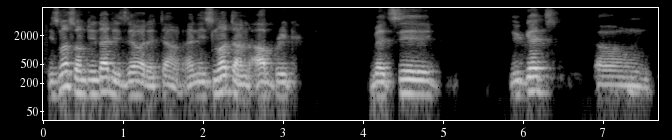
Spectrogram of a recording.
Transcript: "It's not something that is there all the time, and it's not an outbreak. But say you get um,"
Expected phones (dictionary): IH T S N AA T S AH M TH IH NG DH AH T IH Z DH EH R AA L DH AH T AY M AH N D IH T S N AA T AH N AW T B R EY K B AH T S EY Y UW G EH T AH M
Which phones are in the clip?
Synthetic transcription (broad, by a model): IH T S N AA T S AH M T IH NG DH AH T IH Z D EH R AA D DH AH T AY M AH N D IH T S N AA T AH N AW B R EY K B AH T S EY Y UW G EH T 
